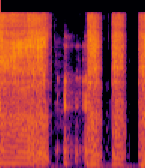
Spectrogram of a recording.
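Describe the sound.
A voice blows a loud raspberry imitating a fart: one long buzzing blast followed by three shorter sputtering bursts separated by brief gaps, with no talking.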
